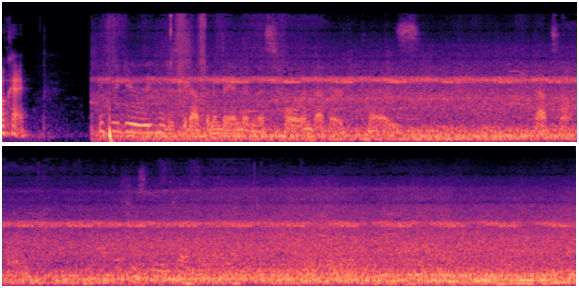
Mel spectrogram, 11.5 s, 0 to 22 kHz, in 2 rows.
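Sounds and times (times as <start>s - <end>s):
speech: 0.0s - 4.3s, 5.3s - 6.3s, 7.0s - 8.0s
steady roar of passing cars on a nearby road: 0.9s - 11.4s.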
